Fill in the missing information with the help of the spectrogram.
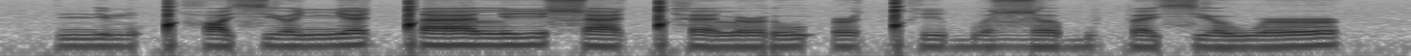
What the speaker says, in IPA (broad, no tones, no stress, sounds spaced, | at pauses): nʲ æ m ǃʰ ɑ sʲ ɔ ɐ̯ ɲ ɛ ǃ æ l i ɬ æ ǃʰ ɛ l ə˞ ɾ u ʔ ə˞ ǃʰ i b ə ɮ ə b ʊ p ɛ sʲ ɔ w ə˞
